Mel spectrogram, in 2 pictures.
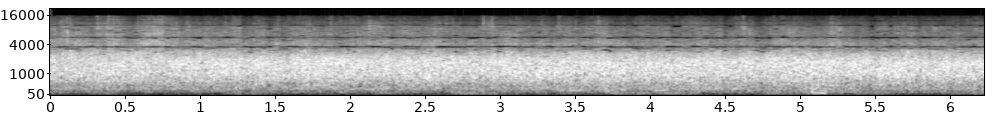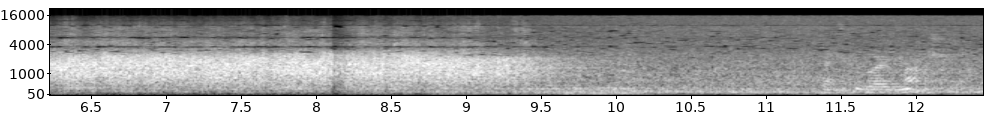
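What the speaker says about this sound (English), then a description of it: "But first an applause for my speech." Audience applause after a speech by Rutte, a loud, dense wash of clapping that holds steady for about nine seconds and then drops off sharply into quieter room sound.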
